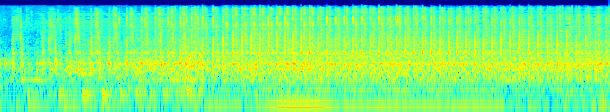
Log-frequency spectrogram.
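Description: Domestic sewing machine stitching at a steady, fast pace while free-motion quilting along a ruler, a rapid, even needle rhythm that starts at once and stops near the end.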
